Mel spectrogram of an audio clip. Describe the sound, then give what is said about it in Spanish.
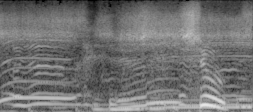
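Several voices imitate a buzzing bee, making a sustained, overlapping voiced buzz whose pitch wavers and shifts, with one voice swelling louder near the end. “Hagamos todos como una abeja.”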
